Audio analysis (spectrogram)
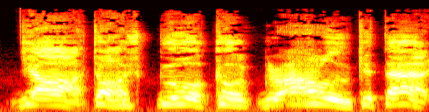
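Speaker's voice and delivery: mock Austrian accent, slowed. Describing characters who sound Austrian, quoting them; Arnold-style Austrian accent. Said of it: "They sound like Austrians".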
